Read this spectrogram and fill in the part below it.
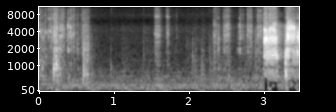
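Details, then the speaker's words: E-flite P-51D BL UMX RC plane: short raspy buzzing bursts each time the servo drives, scraping harder near the end of travel; elevator linkage binds, pushed by the closed hatch. "Oh yeah, something's hitting. So I got to figure out where it's hitting, or why it's hitting, or how it's hitting."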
